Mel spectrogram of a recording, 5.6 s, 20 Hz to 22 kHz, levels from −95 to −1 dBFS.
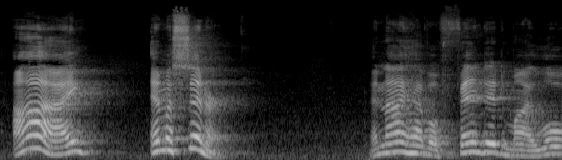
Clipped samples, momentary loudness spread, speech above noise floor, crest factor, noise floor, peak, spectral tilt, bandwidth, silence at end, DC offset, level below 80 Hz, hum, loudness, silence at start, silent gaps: under 0.1%; 10 LU; 35 dB; 18 dB; -68 dBFS; -16 dBFS; -4 dB/octave; 18.5 kHz; 0 s; under 0.1%; -74 dBFS; none; -32 LUFS; 0.15 s; none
